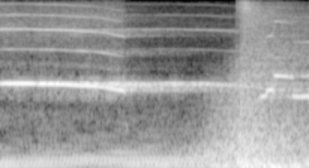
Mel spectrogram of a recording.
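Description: Dramatic background score: a long held flute-like note over low sustained notes, with a short whoosh about one and a half seconds in.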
